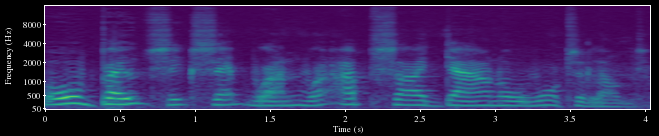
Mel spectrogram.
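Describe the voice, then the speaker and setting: A fairly high-pitched man speaking very slowly, with ordinary pitch variation. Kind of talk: reading from father's writings and interview.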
